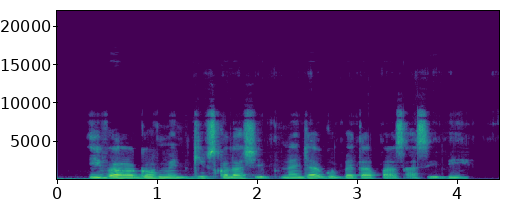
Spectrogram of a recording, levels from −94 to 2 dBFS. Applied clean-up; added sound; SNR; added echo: neural mask model Resemble Enhance denoiser.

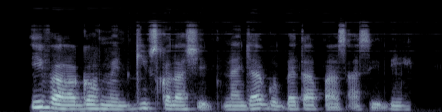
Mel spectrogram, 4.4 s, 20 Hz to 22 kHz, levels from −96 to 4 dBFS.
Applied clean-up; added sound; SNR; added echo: neural mask model DeepFilterNet 3.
